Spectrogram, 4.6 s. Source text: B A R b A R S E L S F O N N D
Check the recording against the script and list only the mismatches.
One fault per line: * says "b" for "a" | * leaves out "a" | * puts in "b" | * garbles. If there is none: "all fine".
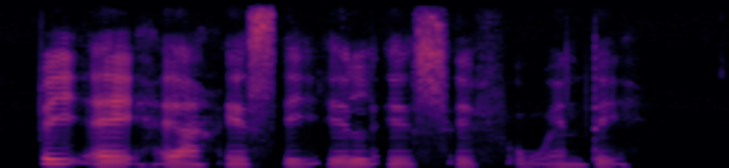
* leaves out "b A R"
* leaves out "N"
